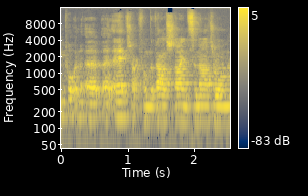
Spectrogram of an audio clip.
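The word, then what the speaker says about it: Waldstein: trills I suggest you listen to uh Beethoven's valstein um spelled w l d it's like walstein but it's pronouncing valin w the s i n the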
